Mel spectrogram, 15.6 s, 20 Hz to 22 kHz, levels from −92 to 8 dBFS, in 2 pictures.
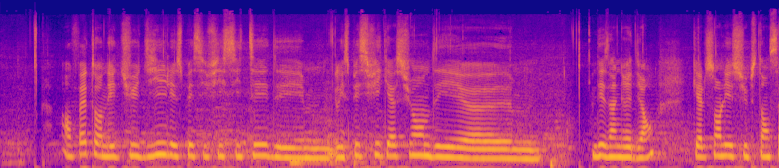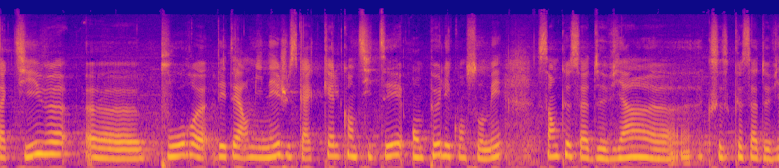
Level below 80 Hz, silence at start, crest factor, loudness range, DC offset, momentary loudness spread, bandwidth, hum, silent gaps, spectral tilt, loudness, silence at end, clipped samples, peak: -42 dBFS; 0 s; 14 dB; 2 LU; 1%; 6 LU; 17 kHz; none; none; -4.5 dB/octave; -14 LUFS; 0 s; under 0.1%; 0 dBFS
